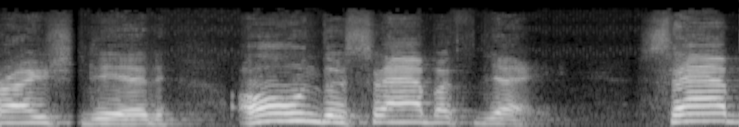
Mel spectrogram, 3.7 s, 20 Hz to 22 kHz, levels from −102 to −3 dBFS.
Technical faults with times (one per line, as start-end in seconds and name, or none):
0.00-3.70 clock drift between sender and receiver
0.35-0.41 short stall from a late packet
